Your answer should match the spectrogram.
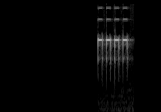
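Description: Countdown timer's alarm sound effect: four rapid high-pitched beeps about a second and a half in, signalling that the time to answer is up.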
